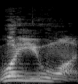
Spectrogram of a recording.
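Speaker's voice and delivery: irritated, gruff, angry barking man's voice. Acting out a gruff, angry-looking gentleman answering the door: gruff angry man. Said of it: "a rather gruff, angry-looking gentleman answers the door".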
